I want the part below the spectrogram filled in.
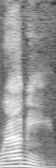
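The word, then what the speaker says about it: ramie: Thirdly, we also have something called rami. That tends to be maybe higher end sometimes. It's spelled R-A-M-I-E.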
